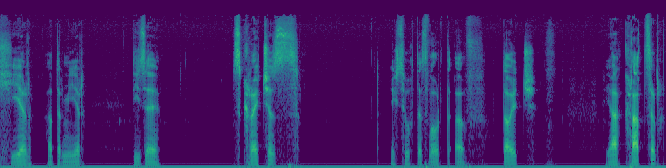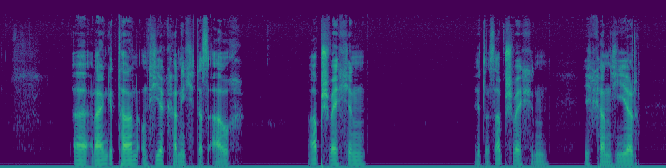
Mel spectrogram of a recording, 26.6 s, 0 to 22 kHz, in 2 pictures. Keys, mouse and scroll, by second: 0.8 alt+scroll down 1, 1.3-2.2 alt+scroll down 1, 4.6 alt+scroll down 1, 4.7-14.6 alt+drag, 18.6-24.6 alt+drag, 18.6 alt+scroll down 1, 24.4 scroll down 1.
